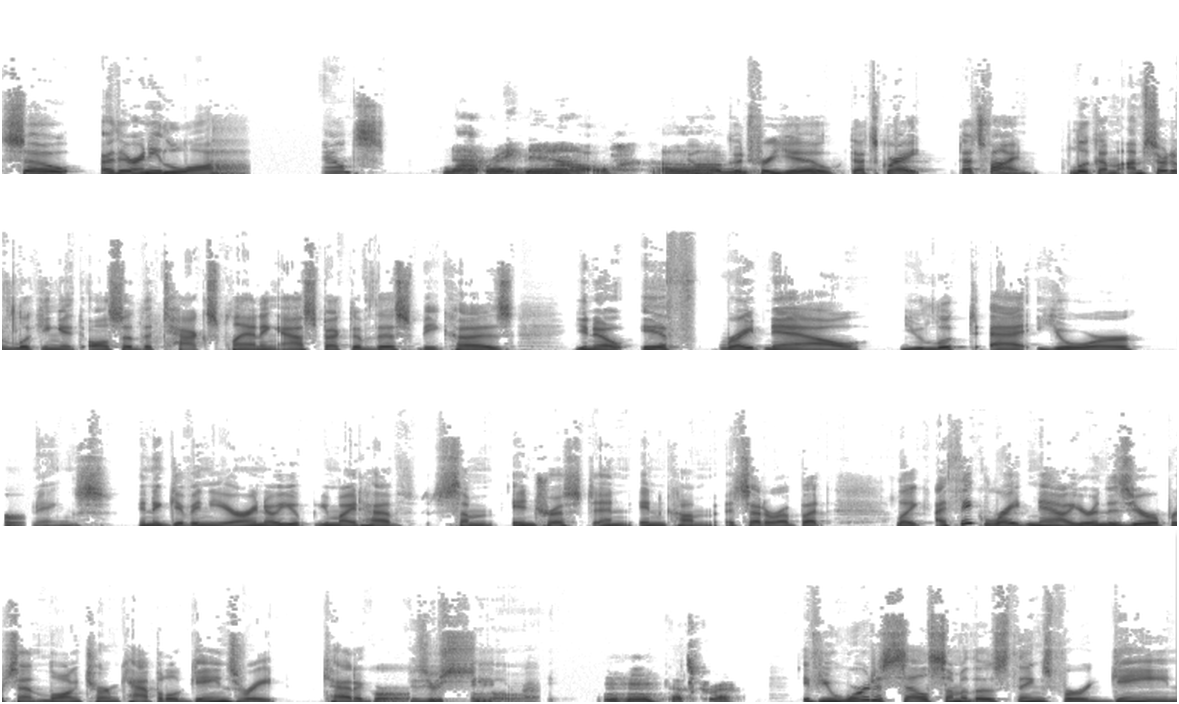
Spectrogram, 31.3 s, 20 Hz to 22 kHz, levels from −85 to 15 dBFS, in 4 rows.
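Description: A long dropout that decays to a very faint noise floor and fades back in interrupts the speech at 1.42–2.30 s after "are there any", and smeared, noisy or phasey patches follow at 11.40–11.53 s between "aspect of this because" and "you know if right", at 15.71–16.03 s between "you looked at your" and "in a given year", and scattered across 26.04–27.55 s with runs up to about 150 ms. This is AAC frame loss with concealment: the decoder patched roughly 725 ms, 85 ms, 171 ms and 853 ms of missing audio from the last good spectrum.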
